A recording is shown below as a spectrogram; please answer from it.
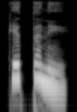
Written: ಕೆತ್ತನೆ

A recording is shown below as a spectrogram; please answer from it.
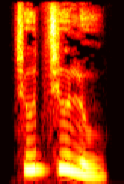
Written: ಚುಜ್ಜಲು

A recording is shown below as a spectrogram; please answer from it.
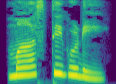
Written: ಮಾಸ್ತಿಗುಡಿ

